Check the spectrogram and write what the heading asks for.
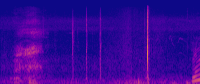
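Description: A golf club striking a golf ball on a full swing: a single sharp crack about three seconds in.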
